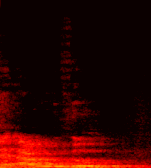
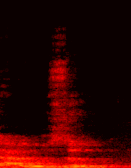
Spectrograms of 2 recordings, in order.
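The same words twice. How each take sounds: First: The middle consonant is a 'th' as in 'this'. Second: The middle consonant is a 'z' sound. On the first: I seek refuge. The speaker calls it right. "We don't say a'udhu" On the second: I am in extreme need. The speaker calls it wrong. "we say a'udhu. ... We make that mistake. ... Just changing the that to za"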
